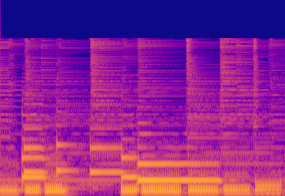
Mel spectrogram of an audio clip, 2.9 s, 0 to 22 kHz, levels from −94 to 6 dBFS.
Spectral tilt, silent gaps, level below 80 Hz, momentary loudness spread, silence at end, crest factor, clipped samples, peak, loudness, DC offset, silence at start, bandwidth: -7.5 dB/octave; none; -30 dBFS; 10 LU; 0 s; 12 dB; under 0.1%; -4 dBFS; -17 LUFS; under 0.1%; 0 s; 10 kHz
